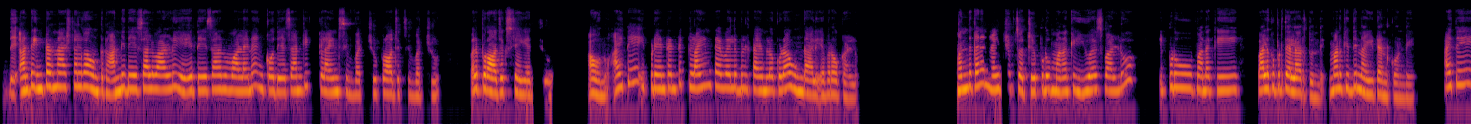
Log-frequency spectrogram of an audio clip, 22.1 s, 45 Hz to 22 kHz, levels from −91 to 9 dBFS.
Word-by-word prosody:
They 205 - -3
అంటే 245 +4 +4
ఇంటర్నేషనల్‌గా 290 +1 +2
ఉంటున్నాయి 230 -4 0
అన్ని 250 +3 +4
దేశాల 260 +1 +2
వాళ్ళు 255 +2 +1 0.2
ఏ - - -3 0.2
దేశం 255 +1 0
వాళ్ళైనా, 235 +4 0
ఇంకో 245 -2 -1
దేశానికి 240 +4 -2 0.2
క్లయింట్స్ 225 0 -1
ఇవ్వచ్చు, 195 +1 -10
ప్రాజెక్ట్స్ 205 0 -3
ఇవ్వచ్చు. 185 0 -9 0.5
వాళ్ళు 255 0 +2
ప్రాజెక్ట్స్ 225 0 +4
చెయ్యొచ్చు. 200 - -3 0.7
అవును. 190 -3 0 0.2
అయితే 290 +5 -3 0.2
ఇప్పుడేంటంటే, 265 +1 0
క్లయింట్ 295 +3 -1
అవైలబుల్ 270 -1 -1
టైమ్‌లో 240 0 +1
కూడా 260 +3 +3
ఉండాలి 205 -4 +1
ఎవరో 195 +1 -1
ఒకళ్ళు. 165 -2 -9 1.6
అందుకని 290 +5 +3
నైట్ 250 0 0
షిఫ్ట్స్ 265 -2 -2
ఒచ్చాయి. 230 0 +1
ఇప్పుడు 250 +2 +1
మనకి 230 +2 -1
యూఎస్ 250 +2 +2
వాళ్ళు, 240 +6 -2 0.5
ఇప్పుడు 280 +4 -1 0.3
మనకి 240 0 -1 0.5
వాళ్ళకి 255 +2 +5
ఇప్పుడు 265 0 -4
తెల్లారుతుంది. 215 -7 +1 0.2
మనకిది 265 0 0
నైట్ 200 -2 -1
అనుకోండి. 175 -3 -7 0.5
అయితే 320 +2 -1
245 Hz, 125 wpm, -23 LUFS, 220-270 Hz, 1.6 s, వాళ్ళకి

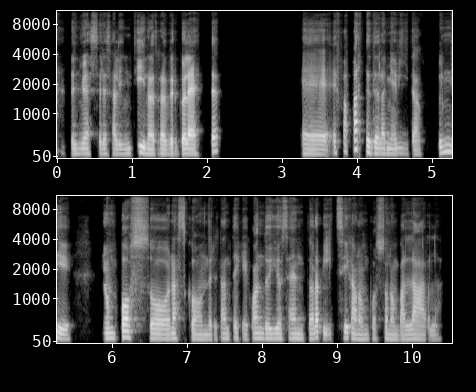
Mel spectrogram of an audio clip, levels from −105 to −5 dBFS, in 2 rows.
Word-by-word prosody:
del 105 -1 -4
mio 110 0 +1
essere 110 -1 -3
"salentino", 110 +2 +1
tra 105 -1 +1
virgolette 110 +8 +4 1.1
e 105 -1 +1
e - - -1
fa 155 +4 -4
parte 205 -9 +3
della 115 -3 +1
mia 110 -1 -2
vita, 105 -3 -6 0.2
quindi 125 -7 0 0.4
non 115 0 0
posso 120 -7 +3
nascondere, 100 -3 -2
tant'è 110 +3 -5
che 105 -2 -8
quando 115 +1 -1
io 110 +1 +1
sento 110 -1 -3
la 130 - +4
pizzica 115 +1 -2
non 100 -1 -4
posso 110 +2 -7
non 95 -2 -4
ballarla. 100 0 -3
110 Hz, 160 wpm, -26 LUFS, 105-115 Hz, 1.1 s, virgolette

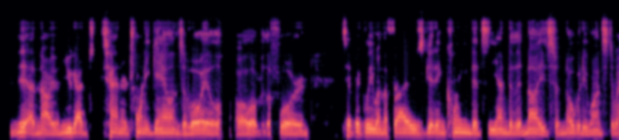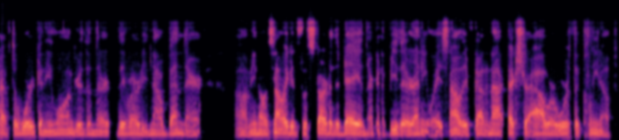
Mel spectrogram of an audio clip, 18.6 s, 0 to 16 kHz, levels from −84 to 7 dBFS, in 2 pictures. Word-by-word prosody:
Yeah, 110 +1 +3
no, 95 -1 0
and 90 +2 -1
you 105 +1 +5
got 100 -3 +4
t - - -3
10 105 -3 +1
or 95 - -2
20 100 -1 -1
gallons 100 -1 0
of 90 -1 0
oil 95 0 +4 0.2
all 85 0 +2
over - - -1
the - - -3
floor, 90 -3 +2
and 80 0 -8 0.5
typically, 105 -1 +3
when 100 -1 +3
the 95 -1 -1
fryer's 100 -3 +3
getting 100 -3 +3
cleaned, 105 -1 +1
it's 90 -2 +3
the 95 +1 +1
end 100 -1 0
of 90 - +1
the 90 -1 +2
night, 95 -4 0
so - - +1
nobody 95 0 -1
wants 90 +1 -1
to - - -3
have - - -3
to - - -1
work 90 +1 0
any 80 -1 -2
longer 90 -1 -4
than 85 0 -7
they're 80 -2 -6
they've 90 -1 -1
already 85 -4 -3
now 85 0 -6
been 90 +2 -4
there, 80 0 -9 0.5
um, 80 0 -7
you 90 - -2
know, 85 -1 -1
it's 85 +5 +1
not 100 -2 +2
like 95 0 +2
it's 95 - -2
the 90 - -1
start 95 +1 +3
of - - 0
the 85 - +1
day 90 -2 +4
and 80 - -3
they're 85 +1 -9
gonna - - -9
be 95 +1 -2
there 85 -1 +1
anyways, 90 -2 -3
now - - 0
they've 80 - -2
got 90 -1 -1
an 85 - -6
hou 85 0 -1
extra - - +1
hour 85 -1 0
worth 90 0 -2
of - - -3
cleanup. 90 -6 -7
90 Hz, 235 wpm, -21 LUFS, 85-95 Hz, 0.5 s, you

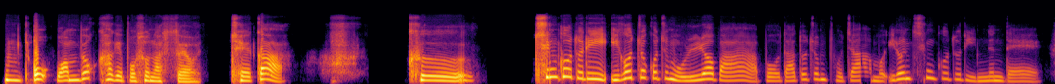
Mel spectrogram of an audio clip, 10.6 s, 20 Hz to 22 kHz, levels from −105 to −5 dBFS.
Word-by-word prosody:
음. 220 - +5 0.2
어. 245 - +5
완벽하게 220 +2 +2
벗어났어요. 165 -6 0 0.3
제가 205 +6 +2 1.2
그 200 -2 +2 0.6
친구들이 350 -9 +2
"이것저것 300 +6 -1
좀 270 -2 -1
올려 215 +7 -1
봐. 205 -3 -10
뭐 180 -1 -10
나도 185 +7 -12
좀 250 0 -9
보자." 200 -2 -14
뭐 180 -2 -12
이런 270 +6 -5
친구들이 270 - -13
있는데 170 -5 -13
210 Hz, 240 characters per minute, -18 LUFS, 185-260 Hz, 1.2 s, 음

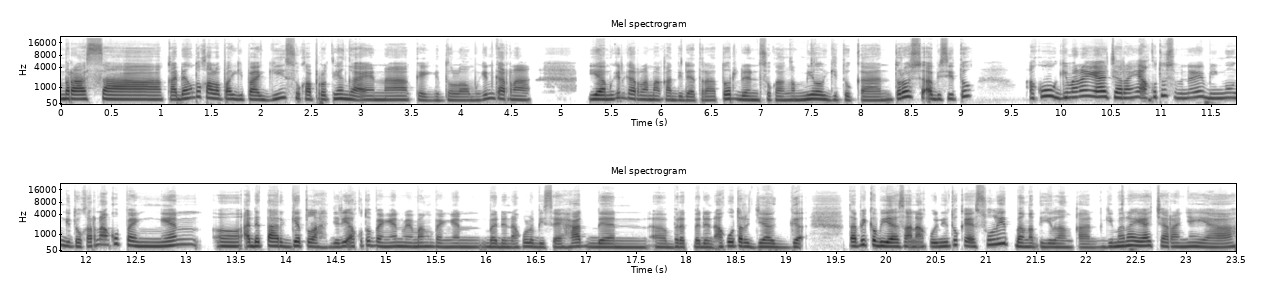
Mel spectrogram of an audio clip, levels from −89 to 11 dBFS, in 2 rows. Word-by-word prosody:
merasa 230 -1 +4 0.5
kadang 230 +6 +1
tuh 335 - -3
kalau 265 -5 +4
pagi-pagi 210 +1 0
suka 230 -5 -2
perutnya 235 +3 0
nggak 200 - +2 0.2
enak 190 0 -1
kayak 175 -3 -5
gitu 175 - -7
loh. 170 0 -3
Mungkin 220 +9 -5
karena 200 -6 -1 0.6
ya 220 -1 +6
mungkin 230 +7 -3
karena 230 -6 -1
makan 190 -1 -3
tidak 175 -1 -5
teratur 200 +7 -2
dan 190 -4 -1
suka 180 0 -6
ngemil 210 +5 +2
gitu 185 -1 -7
kan. 170 +2 -4
Terus 325 +6 +3
habis 220 0 0
itu 350 - -4 0.6
aku 370 -1 +2
gimana 310 +7 +1
ya 335 -2 +7
caranya 285 +1 +1
aku 320 - -5
tuh 395 - -1
sebenernya 280 +5 -4
bingung 265 +2 -3
gitu 205 -3 -3
karena 285 +9 -1
aku 335 - -2
pengen, 245 +5 0
eee, 215 -1 0
ada 215 +1 +3
targetlah. 210 -5 +2
Jadi 185 +4 -2
aku 220 - -11
tuh - - -6
pengen, 205 0 0
memang 200 0 -1
pengen 180 -1 -4
badan 175 -1 -1
aku 195 +3 -3
lebih 180 -2 -2
sehat 170 +5 -1
dan, 170 -2 -2
eee, 175 -2 -5
berat 180 0 -2
badan 175 -1 -2
aku 220 +3 +2
terjaga. 180 -3 +1 0.5
Tapi 225 +5 +4
kebiasaan 215 -4 +6
aku 200 -2 -2
ini 205 - +1
tuh 275 - -3
kayak 215 -4 +1
sulit 315 +5 +1
banget 190 -1 0
dihilangkan. 170 -3 -4
Gimana 215 +7 +2
ya 235 0 +5
caranya 195 -2 -2
ya? 180 -3 -1
205 Hz, 185 wpm, -20 LUFS, 180-235 Hz, 0.6 s, ya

